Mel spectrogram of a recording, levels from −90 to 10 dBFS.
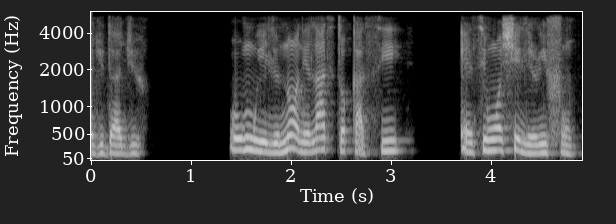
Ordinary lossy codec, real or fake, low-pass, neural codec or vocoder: none; real; 5.4 kHz; none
